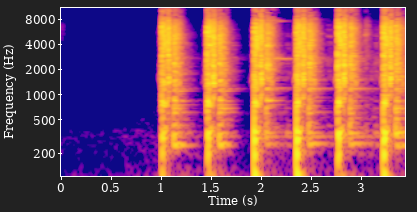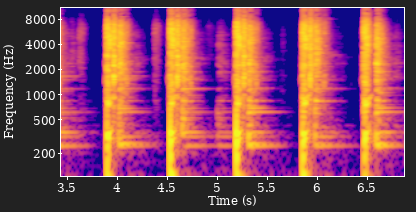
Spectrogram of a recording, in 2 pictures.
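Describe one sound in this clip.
A pistol fires a quick series of sharp shots, each ringing briefly.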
